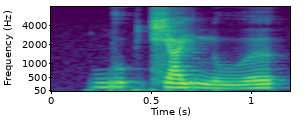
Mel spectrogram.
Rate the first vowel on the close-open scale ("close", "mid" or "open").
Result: close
